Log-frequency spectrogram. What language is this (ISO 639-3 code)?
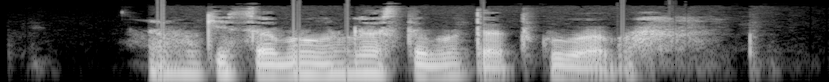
bsh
